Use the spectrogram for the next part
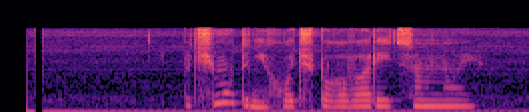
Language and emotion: Russian, sad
